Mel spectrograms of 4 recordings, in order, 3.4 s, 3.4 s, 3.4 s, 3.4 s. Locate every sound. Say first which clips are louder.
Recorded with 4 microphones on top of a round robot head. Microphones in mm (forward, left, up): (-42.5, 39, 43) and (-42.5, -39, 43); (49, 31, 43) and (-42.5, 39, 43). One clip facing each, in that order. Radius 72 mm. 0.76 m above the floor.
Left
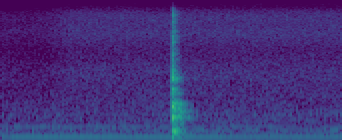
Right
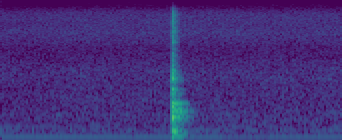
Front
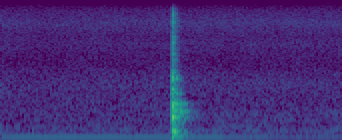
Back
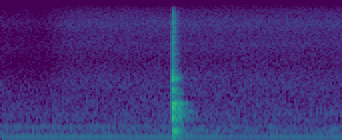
1.7 s tapping: right 3 dB, front 4 dB; 30° right, 0.5 m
